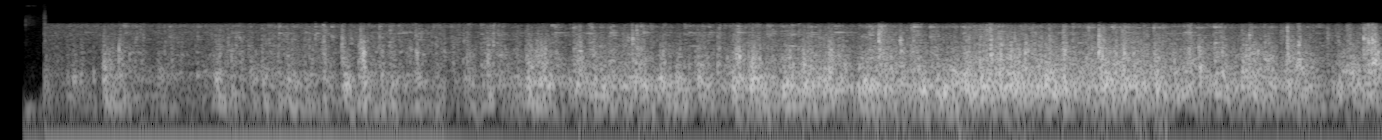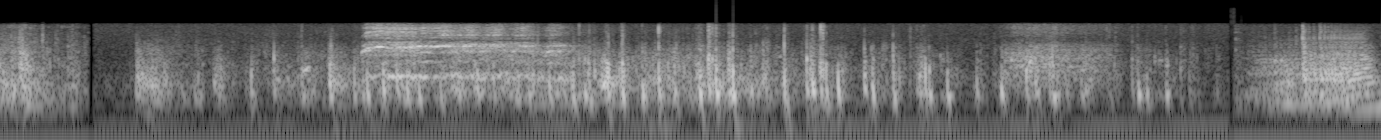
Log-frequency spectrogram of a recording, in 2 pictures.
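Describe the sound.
Horses pulling a carriage: a steady stream of clopping hooves with loud, repeated neighing and whinnying, dipping briefly midway before the hoofbeats and whinnies resume.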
